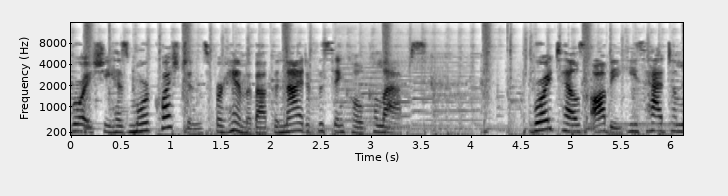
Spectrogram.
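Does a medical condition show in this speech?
No.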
